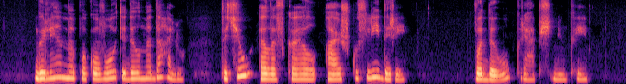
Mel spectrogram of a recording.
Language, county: Lithuanian, Vilnius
